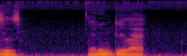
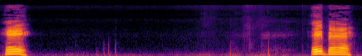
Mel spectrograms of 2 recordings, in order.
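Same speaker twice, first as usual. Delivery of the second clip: loud high shout to scare an animal; scaring off a bear; 5 semitones higher, 14 dB louder, much slower than usual. Real, not acted. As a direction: bellow to drive off a bear. Shouting at bear outside camp.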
